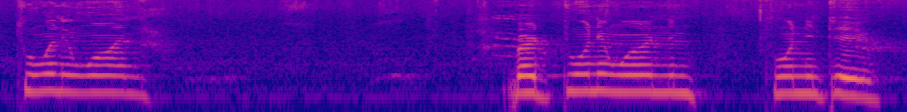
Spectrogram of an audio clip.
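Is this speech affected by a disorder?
Yes: cerebral palsy; from birth.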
